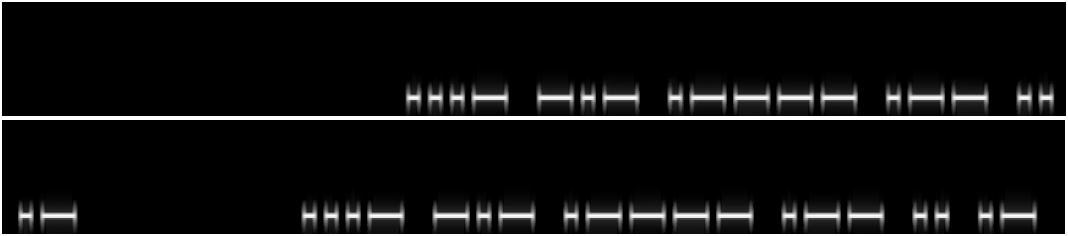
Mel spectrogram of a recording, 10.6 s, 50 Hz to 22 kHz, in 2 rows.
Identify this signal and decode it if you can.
Morse code, heard as a keyed tone, about 22 wpm, 700 Hz. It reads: VK1WIA VK1WIA
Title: DXCC-100 Call Signs - 6 Characters - Repeated 3x - 22wpm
